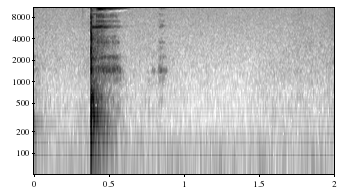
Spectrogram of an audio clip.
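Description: A mallet strikes a steel veiner stamping tool into a leather belt blank lying on a granite slab. There is one sharp strike a little under half a second in with a short high ring after it, and another strike right at the end.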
